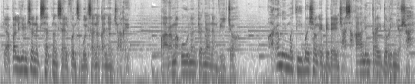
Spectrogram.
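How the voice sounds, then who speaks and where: A man's voice: on the low side, animated, brisk, music in the background, natural voice. An actor playing a righteous, accusing man in a Filipino radio drama, earnest and stern. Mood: stern accusation. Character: righteous, accusing man confronting a criminal woman.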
